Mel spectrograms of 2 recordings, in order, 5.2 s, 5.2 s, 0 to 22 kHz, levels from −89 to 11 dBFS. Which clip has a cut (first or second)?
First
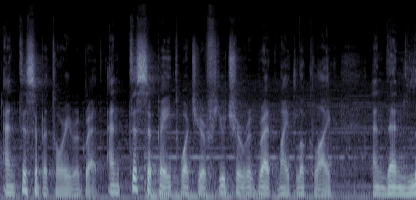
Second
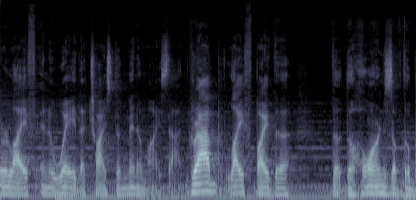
second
